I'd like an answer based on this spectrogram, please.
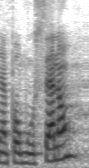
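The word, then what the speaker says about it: Nepomuceno: this dude Juan and his middle name is pronounced nepo muso Cortina that's this guy here so we're going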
